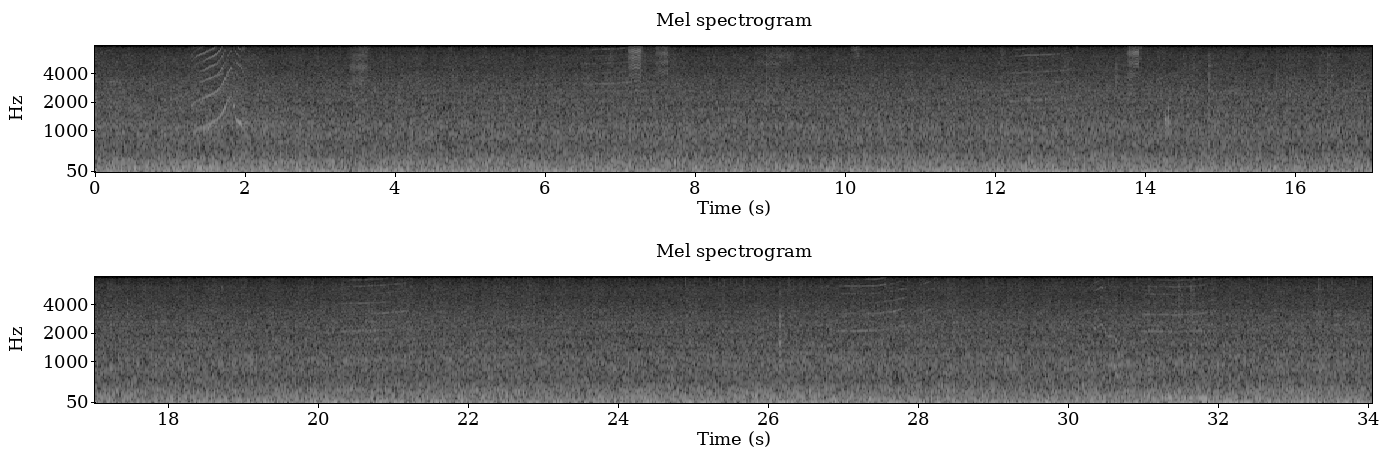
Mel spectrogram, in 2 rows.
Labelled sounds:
1.3	1.7	killer whale, southern resident, 1.9 to 8.0 kHz
6.5	7.1	killer whale, southern resident, 7.1 to 7.5 kHz
12.2	12.5	killer whale, southern resident, 4.1 to 4.2 kHz
20.2	20.9	killer whale, southern resident, 4.1 to 6.5 kHz
27.0	27.7	killer whale, southern resident, 6.3 to 6.8 kHz
31.1	31.7	killer whale, southern resident, 3.1 to 7.4 kHz

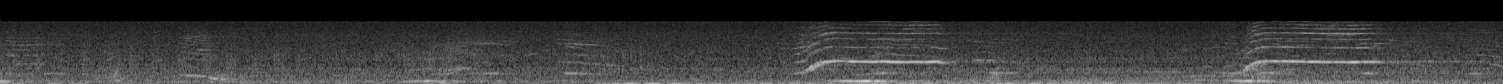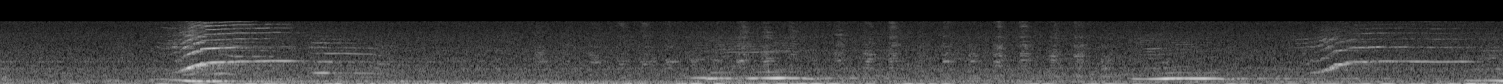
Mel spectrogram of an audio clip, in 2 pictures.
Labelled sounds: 0.0	0.5	humpback whale, 2.3 to 3.1 kHz
1.9	2.1	humpback whale, 1.5 to 1.7 kHz
4.7	5.1	humpback whale, 2.4 to 2.7 kHz
5.6	6.1	humpback whale, 0.90 to 2.7 kHz
7.9	10.0	humpback whale, 0.80 to 7.6 kHz
12.4	13.9	humpback whale, 0.80 to 7.8 kHz
16.7	18.9	humpback whale, 0.80 to 7.8 kHz
22.5	23.0	humpback whale, 1.7 to 1.9 kHz
26.5	26.7	humpback whale, 2.0 to 2.1 kHz
27.9	29.6	humpback whale, 0.80 to 7.6 kHz

